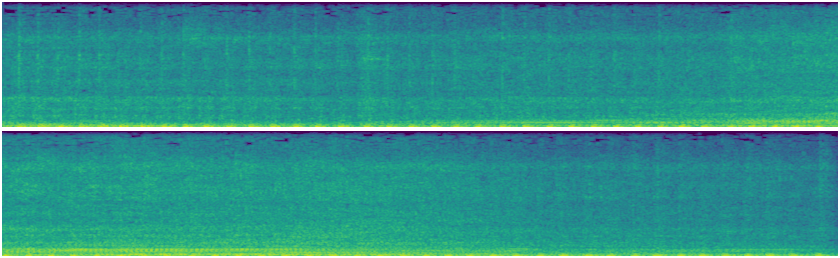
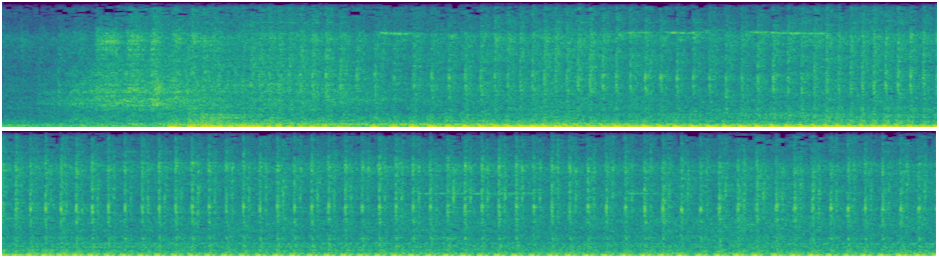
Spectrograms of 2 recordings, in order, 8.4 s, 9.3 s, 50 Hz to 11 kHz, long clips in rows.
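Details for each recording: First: Suzuki Raider 150 carb-type single-cylinder motorcycle after new timing chain, guide, tensioner and valve clearance reset: steady idle thumps and a brief rev with no chain rattle or ticking; engine noise gone. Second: Raider 150 carb type: busy metallic timing chain clatter at start and idle, still noisy despite fitted manual tensioner; strong engine oil leak noted, possibly missing gasket at tensioner.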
